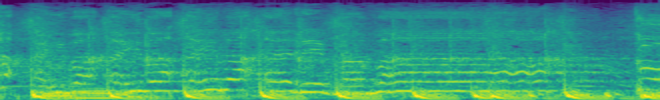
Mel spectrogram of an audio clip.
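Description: Bollywood film song: a sung melody over a pop dance beat, with deep electronic drum hits that drop in pitch about twice a second.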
